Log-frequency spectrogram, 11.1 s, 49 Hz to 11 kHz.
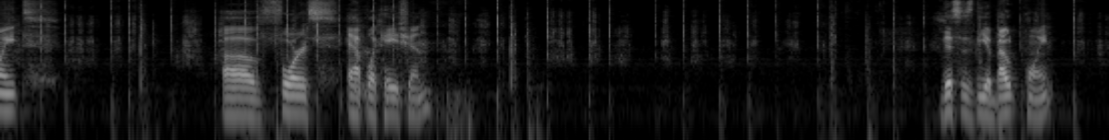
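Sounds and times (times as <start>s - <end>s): stylus tapping on tablet screen: 0.2s - 11.0s.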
